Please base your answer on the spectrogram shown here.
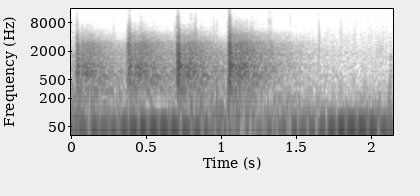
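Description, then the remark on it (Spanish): Three firm knocks on a wooden door, evenly spaced about a third of a second apart, followed by a couple of fainter taps over a quiet background with no voices: the seven dwarfs knocking at Snow White's door in the tale. “Blancanieves no nos ha abierto la puerta. ¡Llamad!”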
